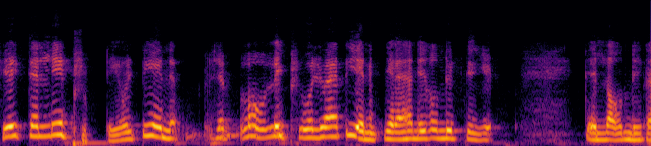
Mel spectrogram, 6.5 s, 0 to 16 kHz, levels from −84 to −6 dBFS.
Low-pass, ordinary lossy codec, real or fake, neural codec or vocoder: 14.4 kHz; MP3, 64 kbps; fake; codec, 44.1 kHz, 2.6 kbps, DAC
